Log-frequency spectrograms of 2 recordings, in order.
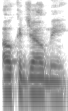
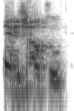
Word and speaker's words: Njoku: And then of course Okojobi, you got to mention him, Okobi, or I can't remember. I mispronounced his name anyway. But anyway, the tight end for the Browns. Oh, Njoku.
